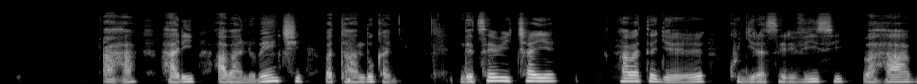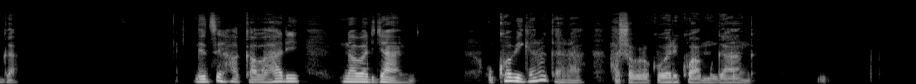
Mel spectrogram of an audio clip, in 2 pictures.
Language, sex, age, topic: Kinyarwanda, male, 25-35, government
